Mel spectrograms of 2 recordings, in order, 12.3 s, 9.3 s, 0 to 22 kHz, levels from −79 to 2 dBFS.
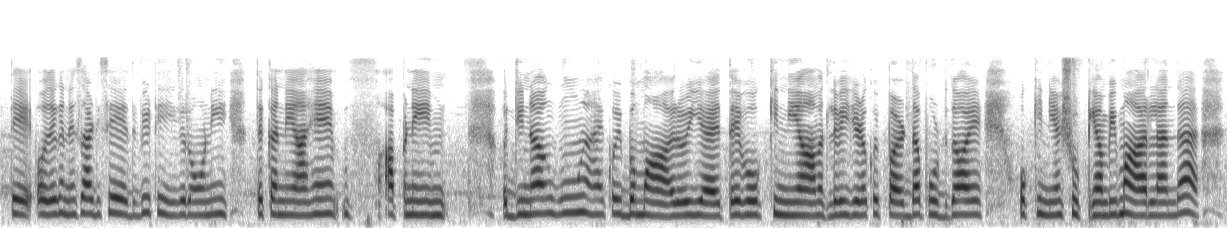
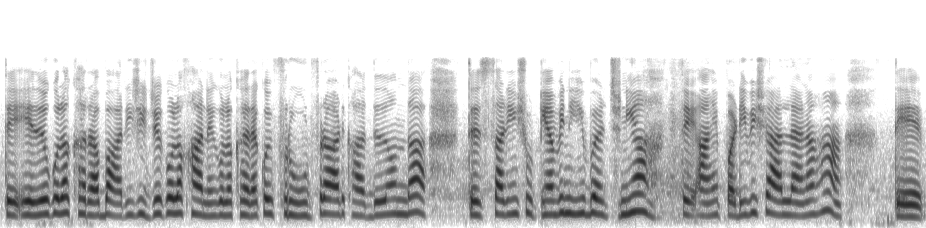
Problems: constant background noise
